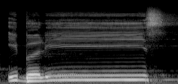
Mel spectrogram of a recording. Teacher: ib sukun yang mati asli di tengah kalimat qalqalah sugra jangan lupa dipantulkan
